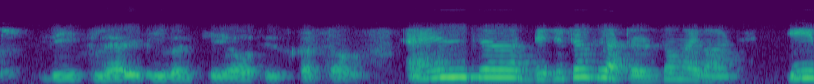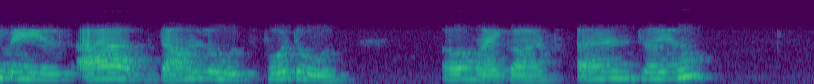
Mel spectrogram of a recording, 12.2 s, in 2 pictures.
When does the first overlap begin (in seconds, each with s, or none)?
none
